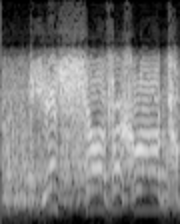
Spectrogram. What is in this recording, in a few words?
bomb failure, mood med, speech ru; War Thunder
